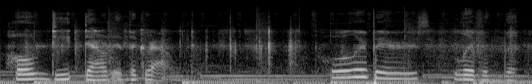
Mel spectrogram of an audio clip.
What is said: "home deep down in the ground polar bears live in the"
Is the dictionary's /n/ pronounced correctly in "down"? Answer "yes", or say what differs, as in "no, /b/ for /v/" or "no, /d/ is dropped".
yes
